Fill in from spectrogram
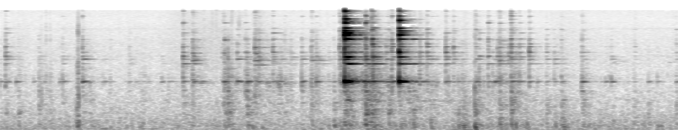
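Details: Indoor clinking and jingling of a small bell, sparse light taps building to two loud bright ringing bursts near the middle, then fading into scattered soft knocks in a quiet room.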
